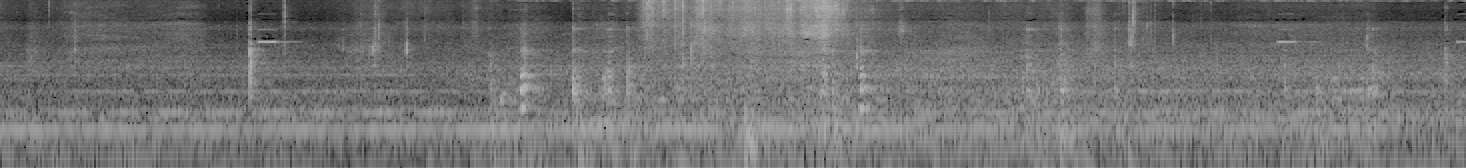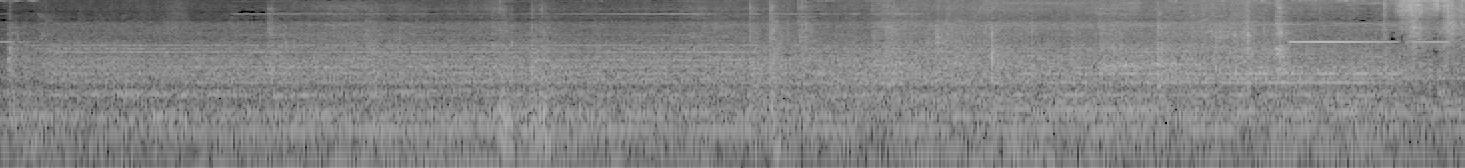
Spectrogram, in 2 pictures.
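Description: Colour office photocopier running a copy job: a steady hum with a few clicks during the first half, then a louder, fuller whirring from about halfway as it prints the page.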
